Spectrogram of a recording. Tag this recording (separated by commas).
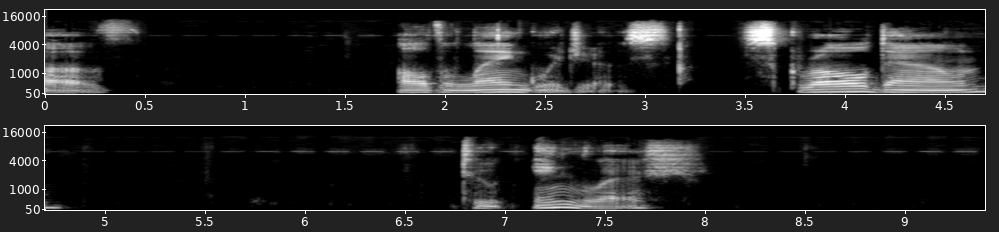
Speech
